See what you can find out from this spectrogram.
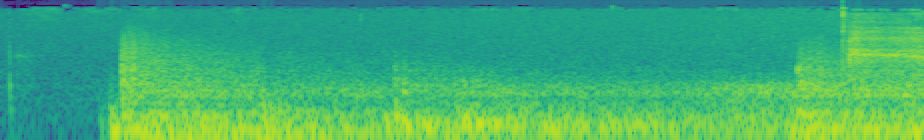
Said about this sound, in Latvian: Varam paklausīties mazu fragmentiņu, kā šonakt pēc trījiem no rīta skanēja kaujas debesīs virs Kīivas.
